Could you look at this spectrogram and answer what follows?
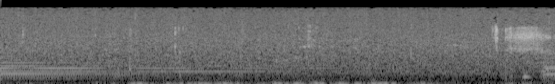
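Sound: rain falling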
